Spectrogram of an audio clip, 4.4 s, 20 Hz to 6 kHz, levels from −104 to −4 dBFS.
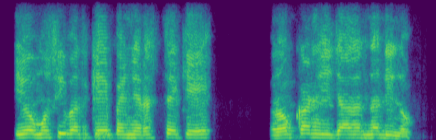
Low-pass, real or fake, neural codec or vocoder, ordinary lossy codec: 5.4 kHz; real; none; Opus, 16 kbps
